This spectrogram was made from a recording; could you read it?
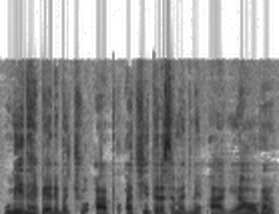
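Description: A tutor with an Indian accent and a husky, very swooping voice, recorded close and dry. The delivery is explanatory, speaking straight to students while reading out questions and answers, and it gets halting on English passages. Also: medium pitch, wildly swooping pitch, mellow, no room sound. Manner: addresses students directly, repetitive explanatory phrasing.

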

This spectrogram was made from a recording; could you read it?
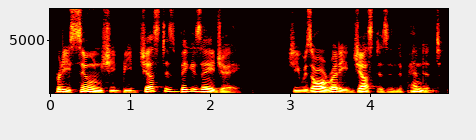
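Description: A man's voice: mid-range voice, lively intonation, moderate pace, darkish tone. A man reading a story aloud as narrator, in a scripted dramatic style.

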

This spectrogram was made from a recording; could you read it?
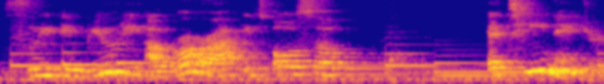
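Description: Distant, very echoey recording, woman ballet teacher, highish voice, deliberate encouraging instruction. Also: expressive. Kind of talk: instructional dance lesson. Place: indoors, hard-floored home studio room. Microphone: distant camera microphone. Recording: echoey room, distant mic, music behind.

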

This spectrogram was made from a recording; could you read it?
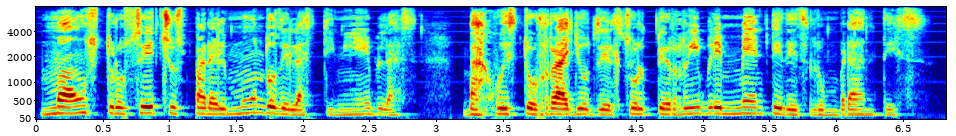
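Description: A woman's voice: extremely low pitch, steady tone, measured pace. A woman voicing a cocky young demon prince in a manga dub, brash and commanding. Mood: gloomy. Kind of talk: Spanish manga dub acting.

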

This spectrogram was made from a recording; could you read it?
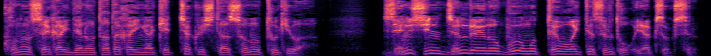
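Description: An actor playing a dignified samurai general in a video game, speaking with formal, measured courtesy. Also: male voice, medium pitch, fairly bright tone, no room sound, clean studio sound. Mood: earnest. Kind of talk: video game story dialogue.

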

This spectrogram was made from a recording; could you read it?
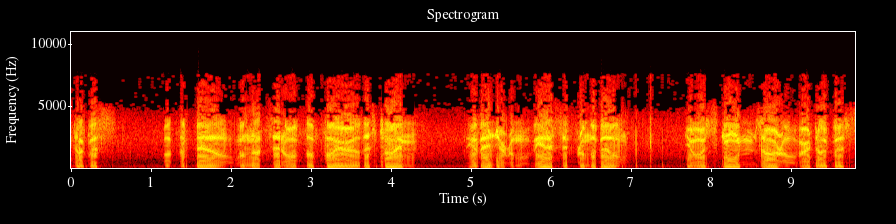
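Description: Casting: male actor for stern 1940s radio crime fighter, unhurried and solemn, dull old recording. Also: mid-range voice, close to an everyday voice.

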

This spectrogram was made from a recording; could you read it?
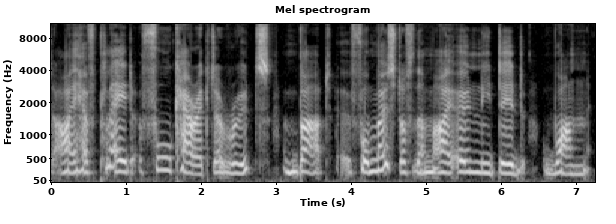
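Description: An older woman hosting a casual unboxing review from her living room, chatty and measured with frequent pauses. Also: medium pitch, creaky. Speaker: game reviewer host.

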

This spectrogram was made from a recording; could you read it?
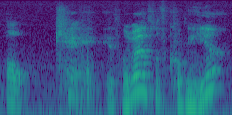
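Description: A man's voice: high-pitched, sing-song, normal speed. Man muttering in a roomy, echoey recording. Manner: muttering to himself, slangy. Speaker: tutorial host and hobby game programmer. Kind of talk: casual screen-recorded coding tutorial, thinking aloud. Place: indoor room, voice over screen capture. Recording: roomy echo, faint background noise.

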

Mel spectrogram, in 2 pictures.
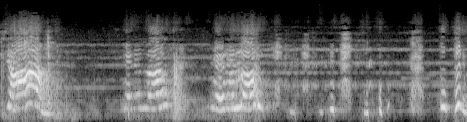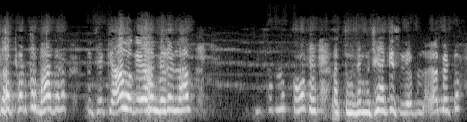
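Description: A woman's voice: extremely high pitch, moderate pace, faint music behind. A tearful, pleading village mother. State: crying. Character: poor village mother pleading with her son. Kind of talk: old film drama. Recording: dull old film soundtrack.

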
